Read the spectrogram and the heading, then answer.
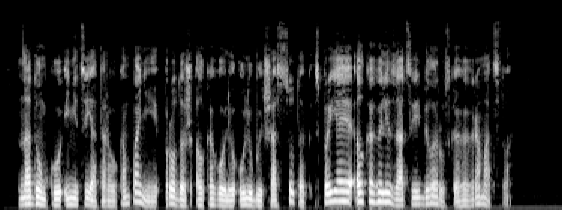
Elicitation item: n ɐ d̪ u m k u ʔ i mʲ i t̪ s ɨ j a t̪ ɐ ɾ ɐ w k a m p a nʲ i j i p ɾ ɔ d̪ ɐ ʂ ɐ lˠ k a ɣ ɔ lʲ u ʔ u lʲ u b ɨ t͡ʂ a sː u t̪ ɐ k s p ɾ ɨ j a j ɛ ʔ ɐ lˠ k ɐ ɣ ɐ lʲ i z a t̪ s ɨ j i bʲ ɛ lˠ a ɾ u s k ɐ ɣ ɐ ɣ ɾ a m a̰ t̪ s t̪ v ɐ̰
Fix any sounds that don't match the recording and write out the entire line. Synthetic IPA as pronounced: n ɐ d̪ u m k u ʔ i nʲ i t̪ s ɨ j a t̪ ɐ ɾ ɐ w k a m p a nʲ i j i p ɾ ɔ d̪ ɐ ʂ ɐ lˠ k a ɣ ɔ lʲ u ʔ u lʲ u b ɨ t͡ʂ a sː u t̪ ɐ k s p ɾ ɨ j a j ɛ ʔ ɐ lˠ k ɐ ɣ ɐ lʲ i z a t̪ s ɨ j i bʲ ɛ lˠ a ɾ u s k ɐ ɣ ɐ ɣ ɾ a m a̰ t̪ s t̪ v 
